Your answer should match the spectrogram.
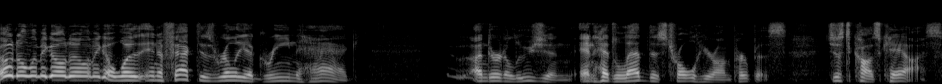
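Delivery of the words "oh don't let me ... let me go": very high, fast, frantic, terrified pleading tone. A game master retells a disguised hag clinging to a player: acting out a terrified plea. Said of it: "I'm just terrified".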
